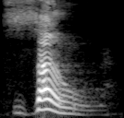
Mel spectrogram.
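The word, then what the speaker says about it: zone (צאן): Hebrew noun there is zone. Sort of T-Z-S-O-N-E. They don't spell it that way in Hebrew, but for pronunciation, zone.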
